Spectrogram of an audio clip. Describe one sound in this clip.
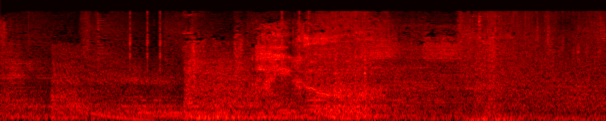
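Game spell effects zap and crackle during a fight.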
